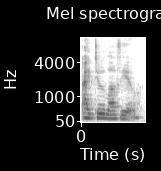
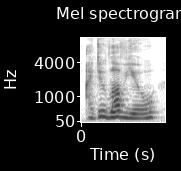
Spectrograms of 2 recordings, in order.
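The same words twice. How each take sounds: First: It is said in a flat monotone. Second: It is said warmly, with lively pitch.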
